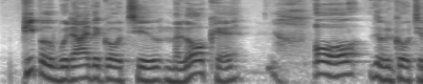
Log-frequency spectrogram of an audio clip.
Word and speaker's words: Mallorca: So when in the UK, when I was a kid, people would either go to Mallorca or they would go to Majorca, okay? And that was, Oh, because you spell it with a J, don't you?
